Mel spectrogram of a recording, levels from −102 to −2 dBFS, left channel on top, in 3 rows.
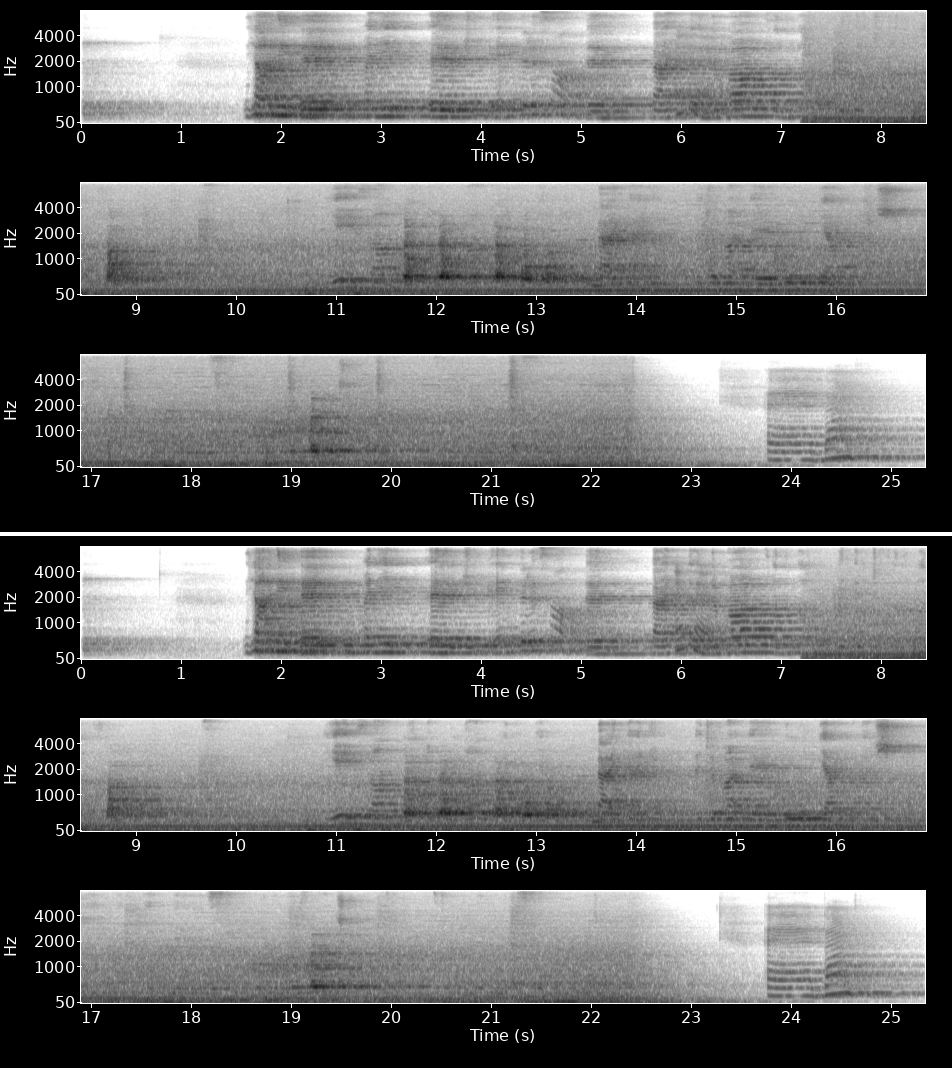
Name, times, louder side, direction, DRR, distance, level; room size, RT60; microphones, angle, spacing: voice 1, 1.6-2.5 2.8-5.4 5.7-10.3 10.8-13.2 13.6-14.2 14.6-17.1 17.5-20.1 20.5-21.2 21.4-21.5 21.9-22.3, equal, 40° right, -3 dB, 2.1 m, -33 dB
voice 2, 2.3-2.8 5.9-6.3 13.5-14.1 23.3-24.7, right 2 dB, 80° right, 2 dB, 0.7 m, -38 dB
sound 1, 7.2-22.4, left 1 dB, 90° left, 1.0 m, -27 dB
10.5 x 5.4 x 8.0 m, 2.6 s
head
